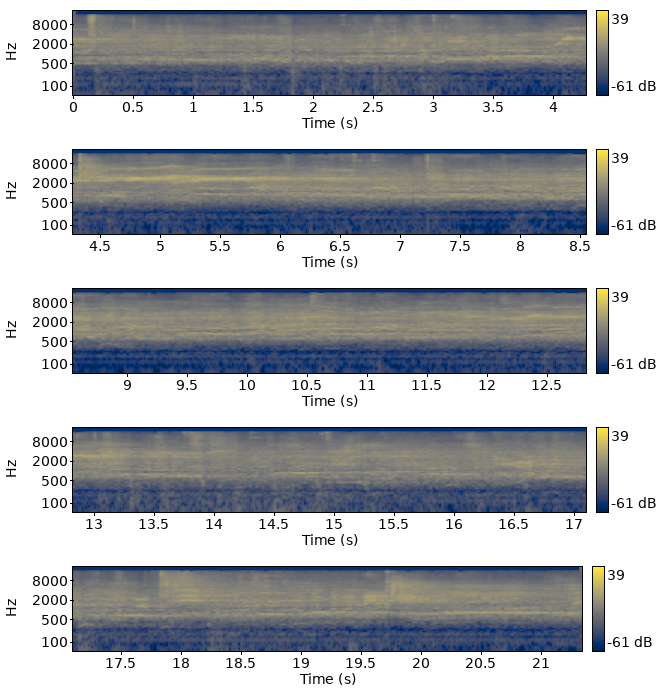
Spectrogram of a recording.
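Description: Bodies thud against the ring ropes and mat.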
